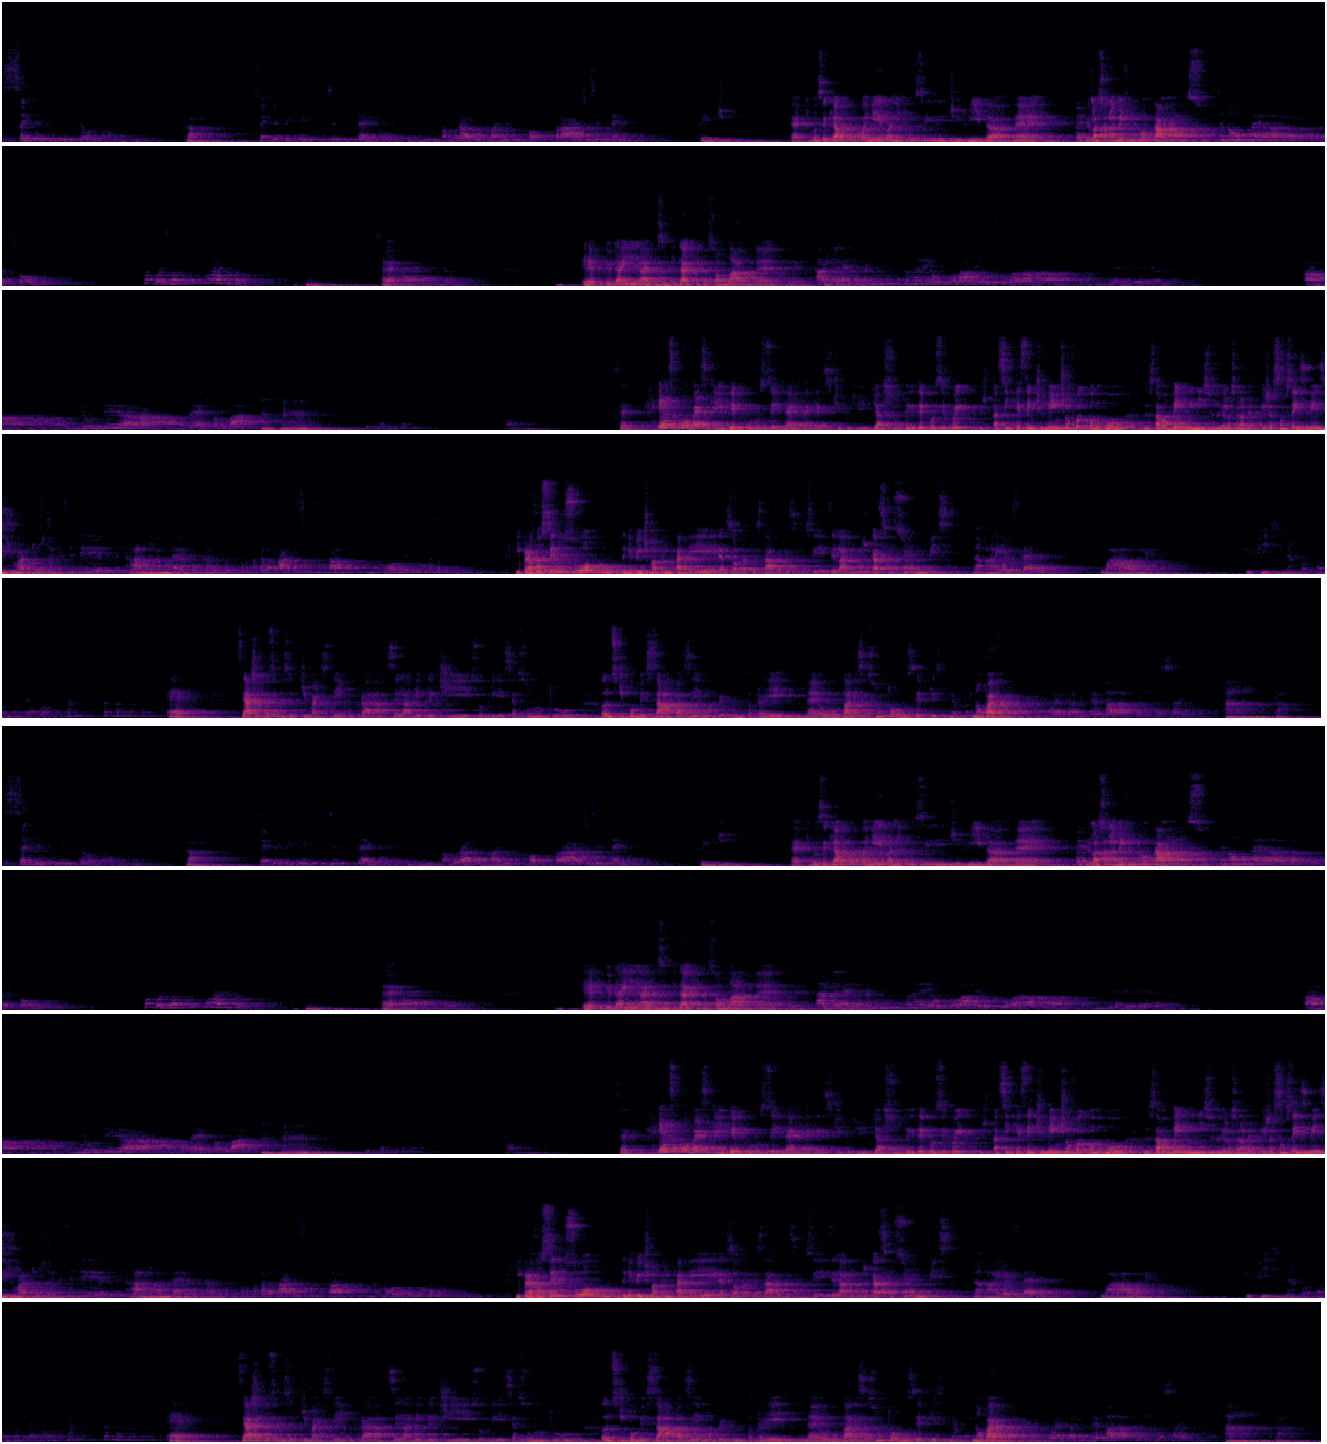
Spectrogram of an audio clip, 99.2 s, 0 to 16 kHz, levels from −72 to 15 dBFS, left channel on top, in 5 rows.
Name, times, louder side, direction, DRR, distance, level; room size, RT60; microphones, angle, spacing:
voice 1, 0.0-1.9 3.8-5.1 5.3-9.3 16.1-16.7 16.9-17.8 18.2-21.0 22.0-23.6 25.5-26.7 32.0-37.4 39.4-43.4 45.1-45.8 47.2-47.7 49.4-49.6 50.1-50.2 59.8-66.4 72.1-73.5 74.5-75.2 78.3-80.6 81.1-81.2 93.6-93.7 94.7-97.2, equal, 50° left, -4 dB, 1.9 m, -43 dB
voice 2, 2.7-3.1 10.5-11.0 11.8-15.6 16.2-17.0 17.3-17.9 18.3-18.4 24.4-24.6 25.5-25.8 28.2-28.3 28.5-31.9 32.2-32.5 43.6-44.3 49.0-60.4 61.4-62.7 67.1-72.7 73.0-73.7 74.1-74.6 76.0-76.9 78.2-78.9 81.9-82.2 83.0-94.6 96.8-96.9 97.7-98.7, left 1 dB, 10° left, -1 dB, 0.4 m, -31 dB
14.0 x 5.2 x 3.9 m, 2.4 s
head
